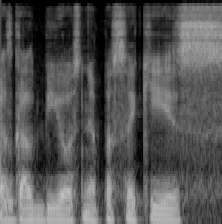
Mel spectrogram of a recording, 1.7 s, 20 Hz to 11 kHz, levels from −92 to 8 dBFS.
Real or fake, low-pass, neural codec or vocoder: fake; 9.9 kHz; vocoder, 48 kHz, 128 mel bands, Vocos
